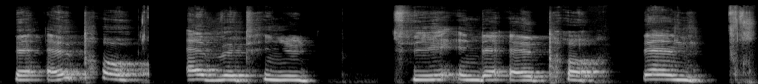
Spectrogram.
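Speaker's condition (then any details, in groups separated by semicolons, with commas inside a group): Ataxic cerebral palsy; affects talking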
